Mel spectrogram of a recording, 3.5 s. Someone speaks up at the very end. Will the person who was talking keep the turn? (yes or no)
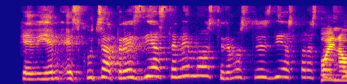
no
